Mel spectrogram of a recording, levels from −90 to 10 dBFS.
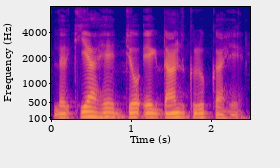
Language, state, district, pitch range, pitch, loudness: Hindi, Arunachal Pradesh, Papum Pare, 100-115 Hz, 105 Hz, -19 LUFS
